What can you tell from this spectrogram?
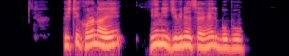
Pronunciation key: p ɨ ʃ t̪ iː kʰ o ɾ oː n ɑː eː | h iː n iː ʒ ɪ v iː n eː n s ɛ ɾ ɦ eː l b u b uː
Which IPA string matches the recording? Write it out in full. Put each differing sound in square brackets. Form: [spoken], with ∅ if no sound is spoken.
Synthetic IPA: p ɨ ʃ t̪ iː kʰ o ɾ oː n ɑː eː | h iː n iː [d͡ʒ] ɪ v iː n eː n s ɛ ɾ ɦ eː l b u b uː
